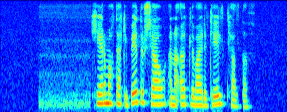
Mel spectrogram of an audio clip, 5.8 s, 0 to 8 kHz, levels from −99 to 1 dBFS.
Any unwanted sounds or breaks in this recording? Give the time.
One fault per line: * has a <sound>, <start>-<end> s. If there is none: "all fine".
all fine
